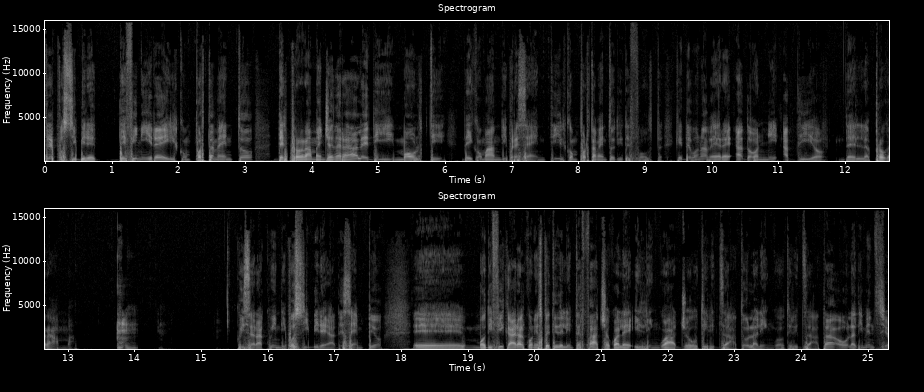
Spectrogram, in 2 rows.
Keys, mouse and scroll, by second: 0.3 click, 1.2 click, 2.4 click, 3.1 click, 6.1 click, 6.8 click, 7.7 click, 8.1 click, 12.4-13.5 drag, 13.8 click, 14.4 click, 15.2-16.0 drag, 17.4 click, 21.3 click, 23.4 click, 25.0 click.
